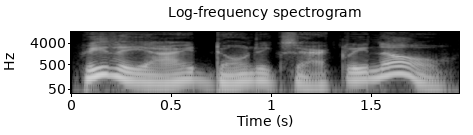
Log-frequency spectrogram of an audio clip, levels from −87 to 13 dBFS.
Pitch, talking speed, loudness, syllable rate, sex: 120 Hz, 155 wpm, -18 LUFS, 4.4 syllables/s, male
